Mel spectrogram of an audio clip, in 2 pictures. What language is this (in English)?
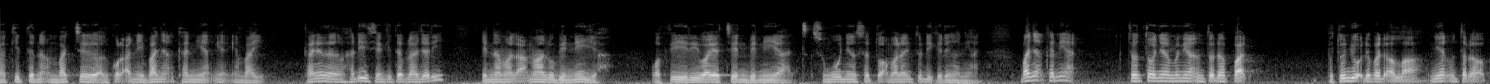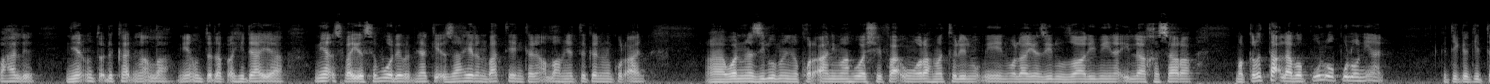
Malay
